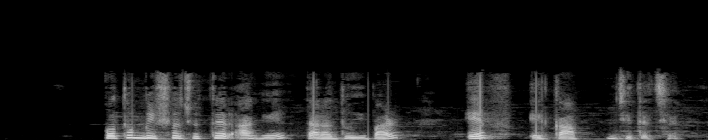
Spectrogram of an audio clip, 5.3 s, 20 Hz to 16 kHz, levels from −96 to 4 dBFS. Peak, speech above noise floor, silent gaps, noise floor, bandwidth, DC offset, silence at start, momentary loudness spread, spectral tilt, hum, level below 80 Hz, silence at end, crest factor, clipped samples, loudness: -2 dBFS; 66 dB; none; -85 dBFS; 8 kHz; under 0.1%; 0.8 s; 11 LU; -6.5 dB/octave; none; -58 dBFS; 0.25 s; 16 dB; under 0.1%; -19 LUFS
